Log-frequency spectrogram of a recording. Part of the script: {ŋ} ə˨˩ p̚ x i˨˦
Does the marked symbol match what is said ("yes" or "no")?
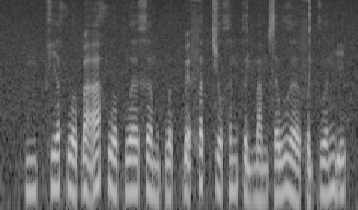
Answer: no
